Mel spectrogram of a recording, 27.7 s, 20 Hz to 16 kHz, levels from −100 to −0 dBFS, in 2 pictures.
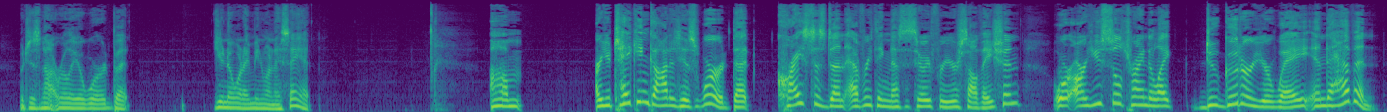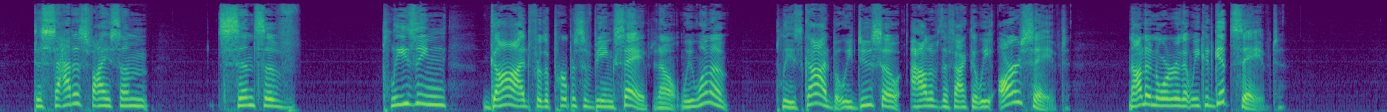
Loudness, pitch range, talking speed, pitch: -19 LUFS, 180-245 Hz, 185 wpm, 215 Hz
